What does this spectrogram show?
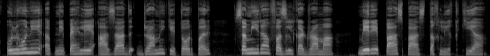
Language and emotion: Urdu, neutral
